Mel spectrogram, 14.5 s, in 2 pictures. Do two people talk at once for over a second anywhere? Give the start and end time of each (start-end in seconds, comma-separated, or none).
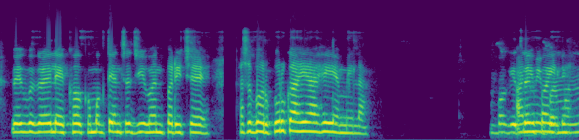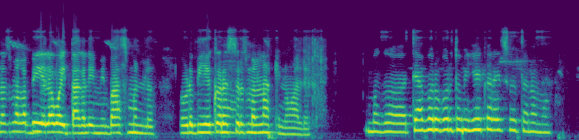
none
